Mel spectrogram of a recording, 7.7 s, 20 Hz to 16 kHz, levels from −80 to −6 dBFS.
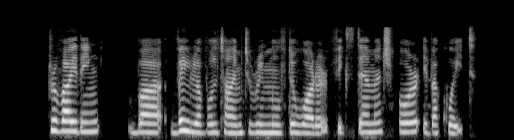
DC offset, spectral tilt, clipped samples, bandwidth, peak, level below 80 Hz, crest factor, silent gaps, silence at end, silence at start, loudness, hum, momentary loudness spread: under 0.1%; -4.5 dB/octave; under 0.1%; 8 kHz; -2 dBFS; -68 dBFS; 20 dB; 1.54-1.92 s, 5.93-5.98 s, 6.97-7.03 s; 0.6 s; 0.75 s; -21 LUFS; none; 11 LU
